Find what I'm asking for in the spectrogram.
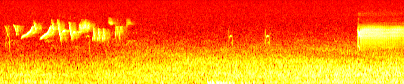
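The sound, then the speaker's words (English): A song sparrow sings a quick phrase of bright, high notes and trills, followed by a few faint, isolated chirps against a low background rumble. “Song Sparrow.”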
